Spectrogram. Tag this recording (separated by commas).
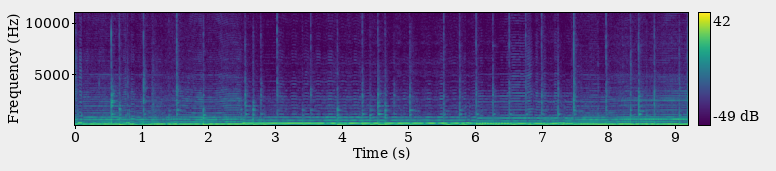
Drum, Percussion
